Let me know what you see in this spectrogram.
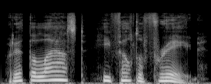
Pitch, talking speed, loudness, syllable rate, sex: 160 Hz, 200 wpm, -16 LUFS, 4.3 syllables/s, male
